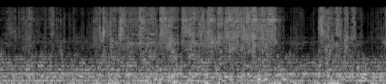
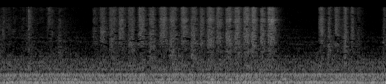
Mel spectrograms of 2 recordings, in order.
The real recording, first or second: second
